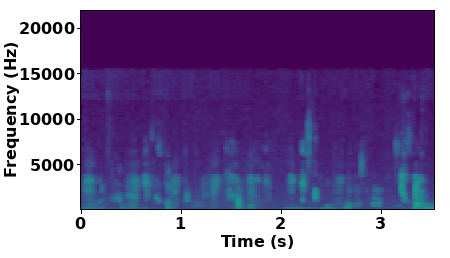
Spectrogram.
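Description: Wet biting and chewing of juicy watermelon, with irregular crunchy, slurpy mouth sounds repeating steadily for a few seconds, no talking.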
